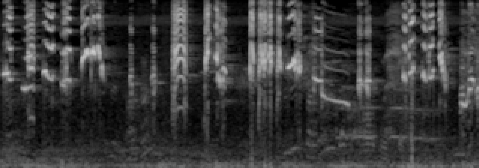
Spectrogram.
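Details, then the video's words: Oriental magpie-robin singing in the morning: a rich, varied run of loud whistles, sharp chirps and buzzy notes in quick bursts, some long sliding whistles, with short pauses between phrases. "Kicauan Kacer Dipagi Hari"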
